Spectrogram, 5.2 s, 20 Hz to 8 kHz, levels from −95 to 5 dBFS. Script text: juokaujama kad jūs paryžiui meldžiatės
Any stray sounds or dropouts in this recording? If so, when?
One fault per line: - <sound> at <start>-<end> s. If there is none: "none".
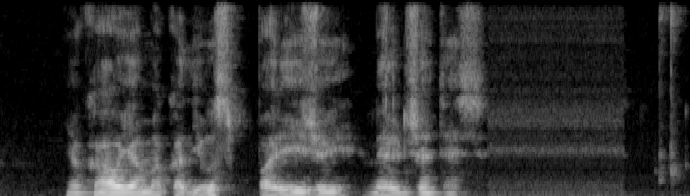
none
